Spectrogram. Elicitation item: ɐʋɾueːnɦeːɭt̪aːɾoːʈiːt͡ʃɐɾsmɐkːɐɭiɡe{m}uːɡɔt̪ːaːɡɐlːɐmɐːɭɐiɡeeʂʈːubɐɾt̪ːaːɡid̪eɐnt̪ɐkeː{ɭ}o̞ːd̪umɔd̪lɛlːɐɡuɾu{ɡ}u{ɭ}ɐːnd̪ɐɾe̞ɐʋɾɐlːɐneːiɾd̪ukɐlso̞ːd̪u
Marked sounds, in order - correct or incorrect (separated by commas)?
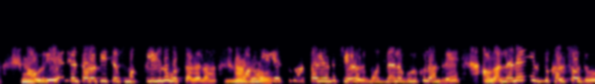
incorrect, correct, incorrect, incorrect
